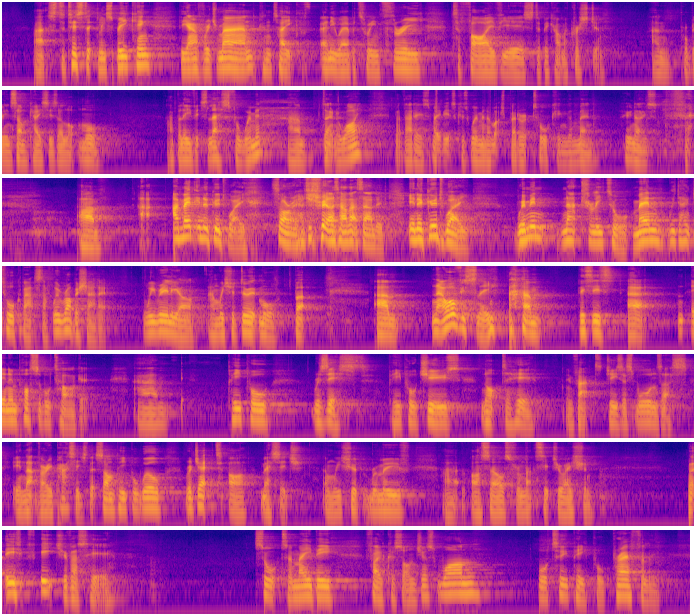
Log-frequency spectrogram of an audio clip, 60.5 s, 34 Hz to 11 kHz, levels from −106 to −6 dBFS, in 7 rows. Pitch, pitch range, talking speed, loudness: 115 Hz, 95-130 Hz, 155 wpm, -27 LUFS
